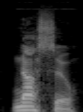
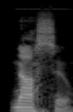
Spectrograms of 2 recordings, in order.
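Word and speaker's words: なす: Um, Nasu. Nasu.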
